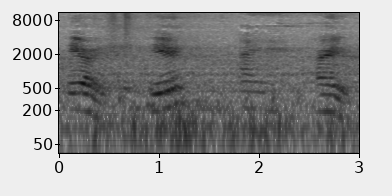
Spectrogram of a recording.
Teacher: जिसका उच्चारण कंठ और तालु से होता है उसको क्या कहते हैं कंठ तालाव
